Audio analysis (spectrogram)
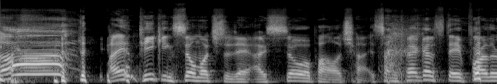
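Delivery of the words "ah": loud high yelp. Real, not acted. Startled outburst right at the mic.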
